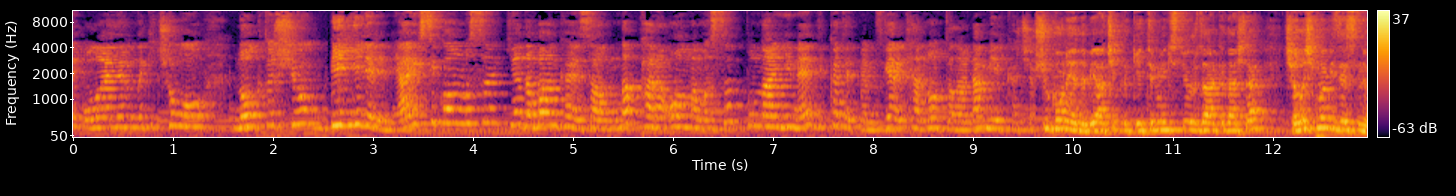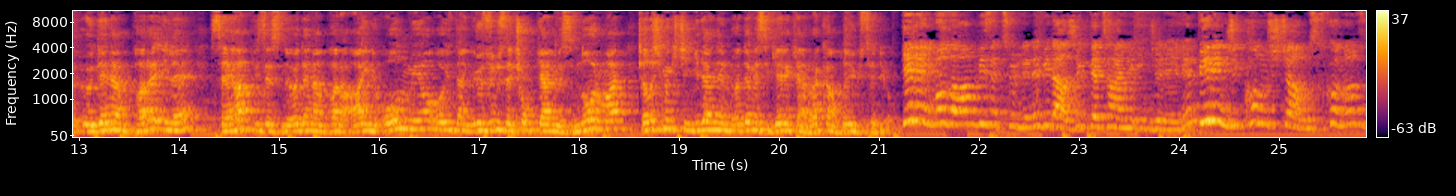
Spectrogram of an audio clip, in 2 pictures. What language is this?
Turkish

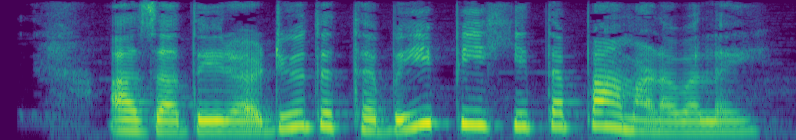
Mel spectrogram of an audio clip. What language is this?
Pashto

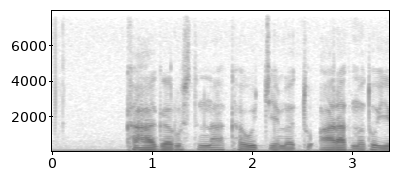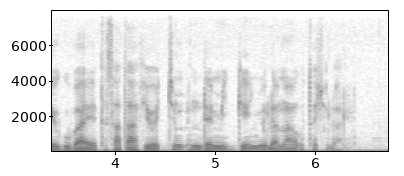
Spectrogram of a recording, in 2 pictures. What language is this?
Amharic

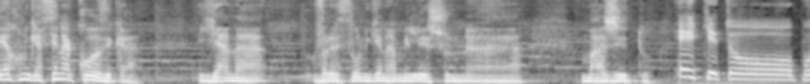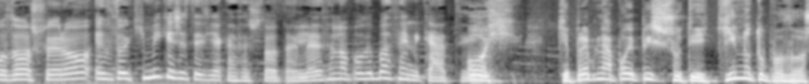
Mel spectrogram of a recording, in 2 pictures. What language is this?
Greek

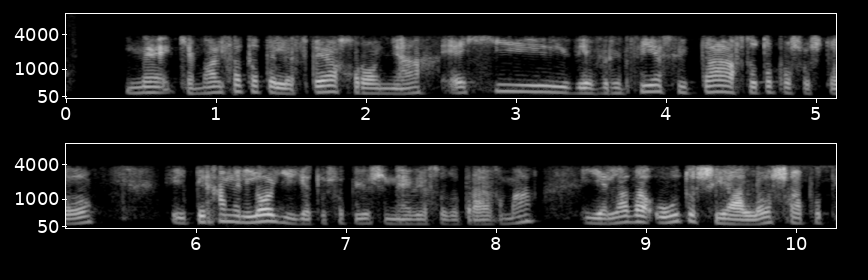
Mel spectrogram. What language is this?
Greek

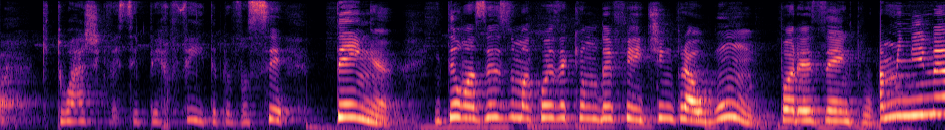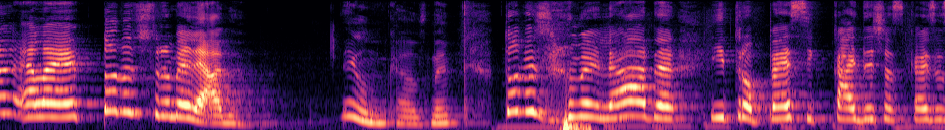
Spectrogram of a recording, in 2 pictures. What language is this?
Portuguese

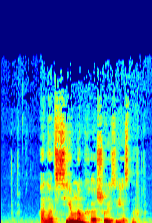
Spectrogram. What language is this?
Russian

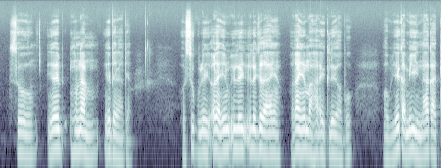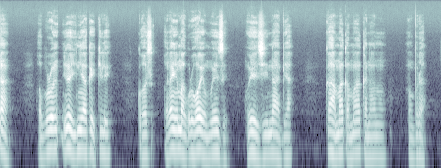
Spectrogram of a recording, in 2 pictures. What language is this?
Ikwere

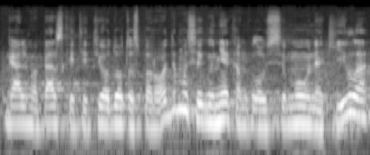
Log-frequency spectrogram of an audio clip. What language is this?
Lithuanian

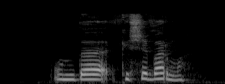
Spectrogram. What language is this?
Bashkir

